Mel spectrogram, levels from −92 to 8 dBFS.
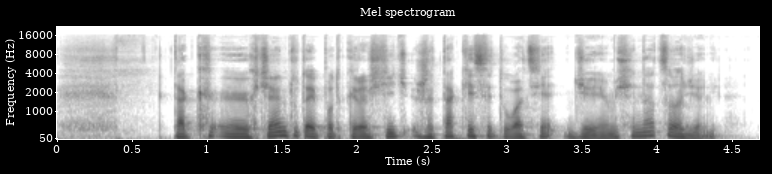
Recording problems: none

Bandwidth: 16 kHz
